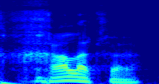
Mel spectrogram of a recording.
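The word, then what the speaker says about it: خلق: When Arabic speakers say those words, like if I ask you to pronounce the word for create, the Arabic word for create, you're going to pronounce it different than an Arabic speaker pronounces it, and that's just what it is. It's khalaka, but most people say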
